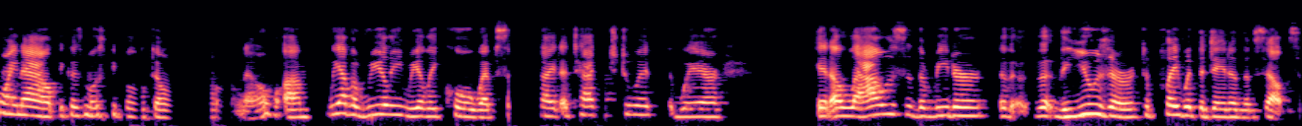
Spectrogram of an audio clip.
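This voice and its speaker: With a New York accent, a woman speaks at a moderate pace in a fairly high pitch with ordinary pitch variation, in a dry, close sound with no echo. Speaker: nonprofit executive. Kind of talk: interview.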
